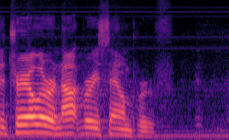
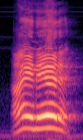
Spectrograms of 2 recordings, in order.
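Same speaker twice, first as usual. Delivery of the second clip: louder, higher insistent disclaimer; emphatic refusal; 6 semitones higher, 10 dB louder than usual. Retold or imitated. Boy washing his hands of his brother's secret, emphatic. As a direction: push it out loudly, wanting no part of it.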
